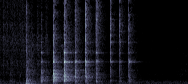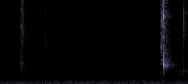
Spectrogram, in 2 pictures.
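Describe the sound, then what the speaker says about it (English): Eggs cracked against a bowl and dropped into a mixing bowl while making Christmas cookies at home: a quick run of sharp taps and clinks, then quiet with one more faint clink near the end. "And now we're adding the eggs."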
